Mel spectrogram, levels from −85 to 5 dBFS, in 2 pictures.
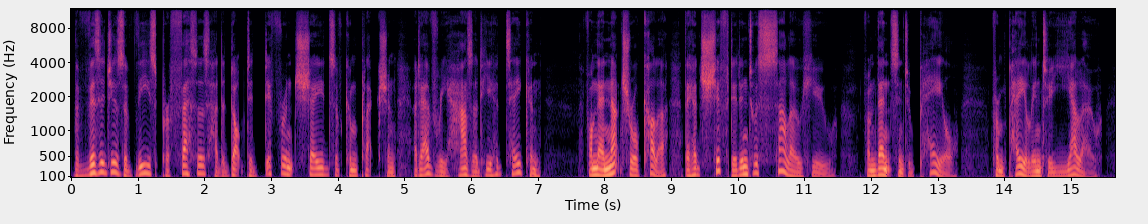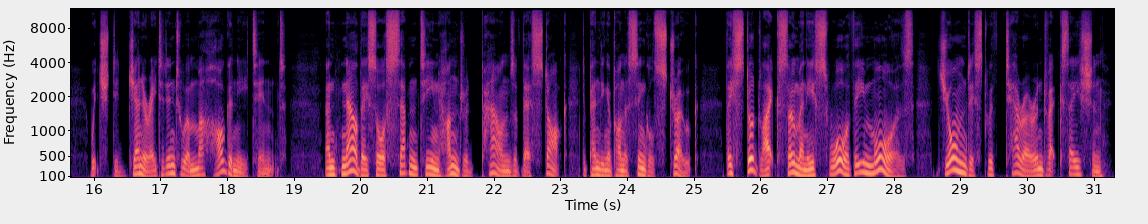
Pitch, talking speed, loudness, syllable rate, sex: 125 Hz, 130 wpm, -21 LUFS, 4.4 syllables/s, male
